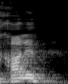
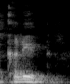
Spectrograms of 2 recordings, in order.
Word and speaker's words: Khalid: My name is Khalid. My name is pronounced by most in the Western world who's English speaking as Khalid or Khalid. But the Russians do pronounce it.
